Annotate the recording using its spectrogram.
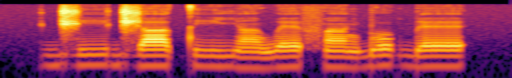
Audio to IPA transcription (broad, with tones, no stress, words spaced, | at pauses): d͡ʒi˧d͡ʒa˧ ti˧ jã˧wɛ˦fã˦ ɡ͡bo˦ɡ͡bɛ˦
